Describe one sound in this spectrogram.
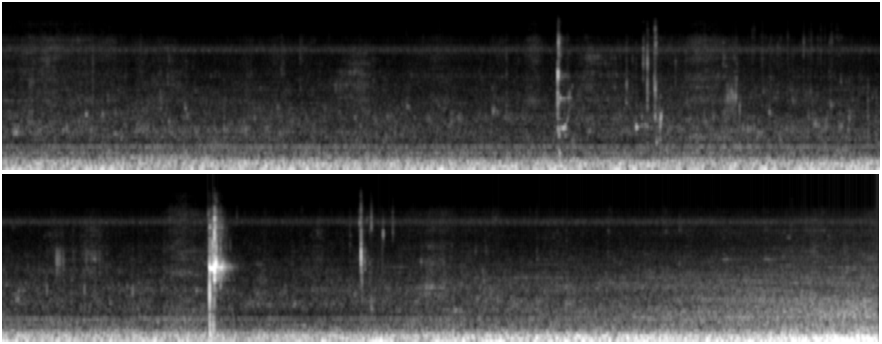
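A gloved hand splashes and stirs in shallow water.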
